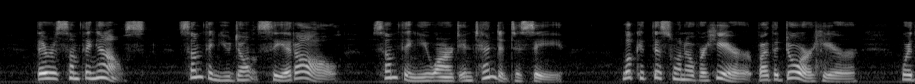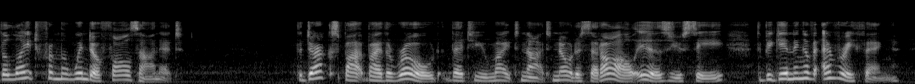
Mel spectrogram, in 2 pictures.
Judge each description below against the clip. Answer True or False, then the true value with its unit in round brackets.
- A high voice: True (210 Hz)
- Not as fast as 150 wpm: False (180 wpm)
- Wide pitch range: True (7.9 semitones)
